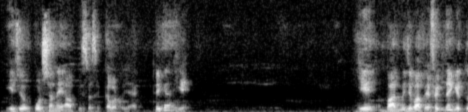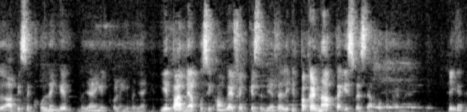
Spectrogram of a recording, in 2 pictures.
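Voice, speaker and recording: A man with a fairly high voice teaches harmonica to beginners, explaining patiently and repeating each step while demonstrating. There's a little hiss or hum in the recording.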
